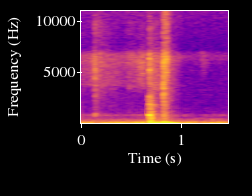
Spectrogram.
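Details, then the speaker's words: Hyundai Santa Fe, steering turned to full lock in either direction: single dull click then thud each time; suspected inside the steering rack. "Tá fazendo um estalo toda vez que estece o volante. Toda vez que estece o volante pro final de um jogo, tanto para a direita quanto para a esquerda, ele tá fazendo um barulho, né, um estalo."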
